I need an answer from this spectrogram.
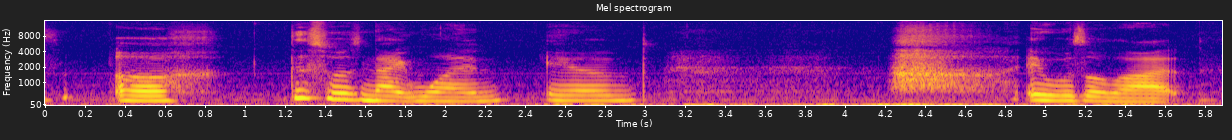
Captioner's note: sigh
